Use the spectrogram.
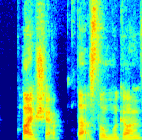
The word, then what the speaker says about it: Paixão: That's closer than you usually are when it comes to pronunciations. Pishow, that's the one we're going for.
